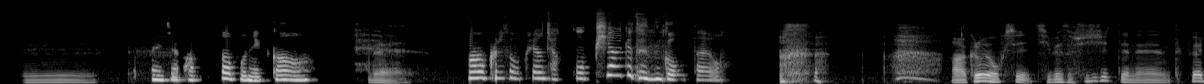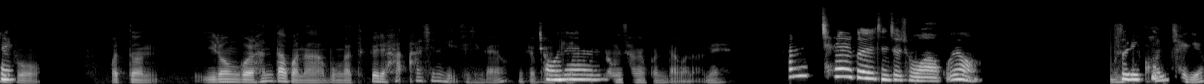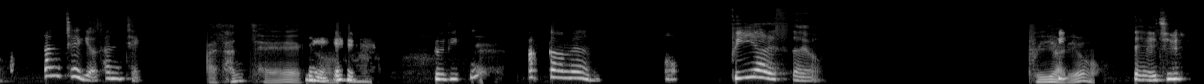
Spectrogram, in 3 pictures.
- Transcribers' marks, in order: static; other background noise; laughing while speaking: "되는 거"; laugh; tapping; laugh; laughing while speaking: "지금"
- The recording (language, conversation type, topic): Korean, unstructured, 주말에는 집에서 쉬는 것과 밖에서 활동하는 것 중 어떤 쪽을 더 선호하시나요?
